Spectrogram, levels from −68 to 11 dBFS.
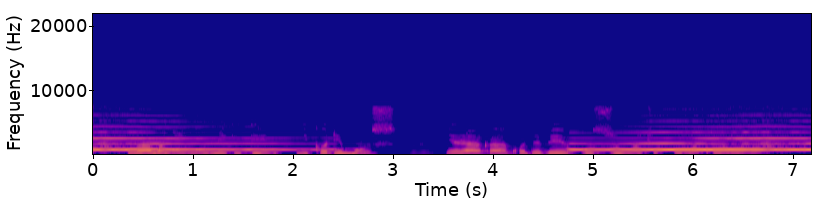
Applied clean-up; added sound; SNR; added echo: none; Wind instrument, woodwind instrument; -4 dB; none.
